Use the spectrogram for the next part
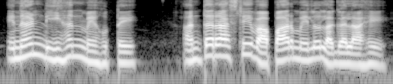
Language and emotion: Sindhi, neutral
